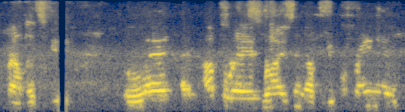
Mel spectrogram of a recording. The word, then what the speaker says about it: Khmelnytsky: this man, not Khmelnytsky, sometimes horribly mispronounced Chmielnicki, because that's the Polish spelling with an American pronunciation, but the actual pronunciation is Khmelnytsky, led an uprising of Ukrainian peasants against their Polish overlords.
